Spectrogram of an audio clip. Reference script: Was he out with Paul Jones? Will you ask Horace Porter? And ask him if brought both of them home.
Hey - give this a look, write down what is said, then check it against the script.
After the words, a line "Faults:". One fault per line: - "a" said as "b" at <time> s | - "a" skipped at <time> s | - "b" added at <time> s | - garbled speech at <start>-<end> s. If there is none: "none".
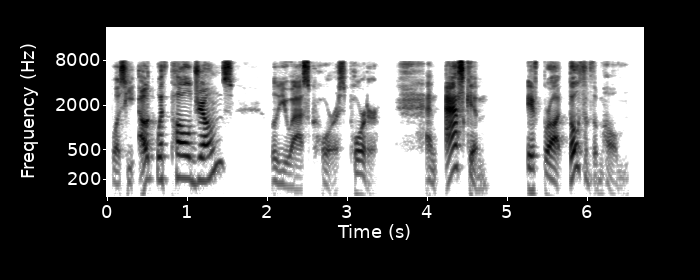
Was he out with Paul Jones? Will you ask Horace Porter? And ask him if brought both of them home.
Faults:
none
